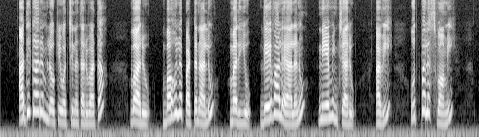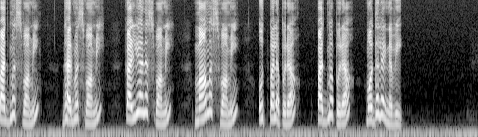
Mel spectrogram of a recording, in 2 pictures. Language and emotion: Telugu, neutral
